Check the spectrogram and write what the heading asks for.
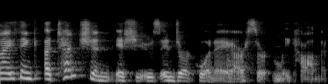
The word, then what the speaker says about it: DYRK1A: Yeah, we all say DYRK1A in our lab.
